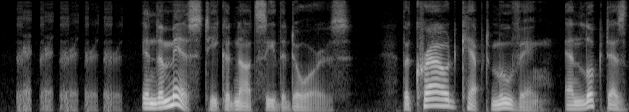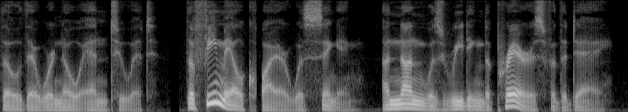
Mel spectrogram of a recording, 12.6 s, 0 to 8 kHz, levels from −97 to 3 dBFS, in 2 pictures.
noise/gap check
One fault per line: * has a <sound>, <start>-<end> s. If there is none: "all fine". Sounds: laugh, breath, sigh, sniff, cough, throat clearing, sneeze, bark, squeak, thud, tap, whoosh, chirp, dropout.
* has a laugh, 0.2-1.2 s
* has a dropout, 8.8-8.9 s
